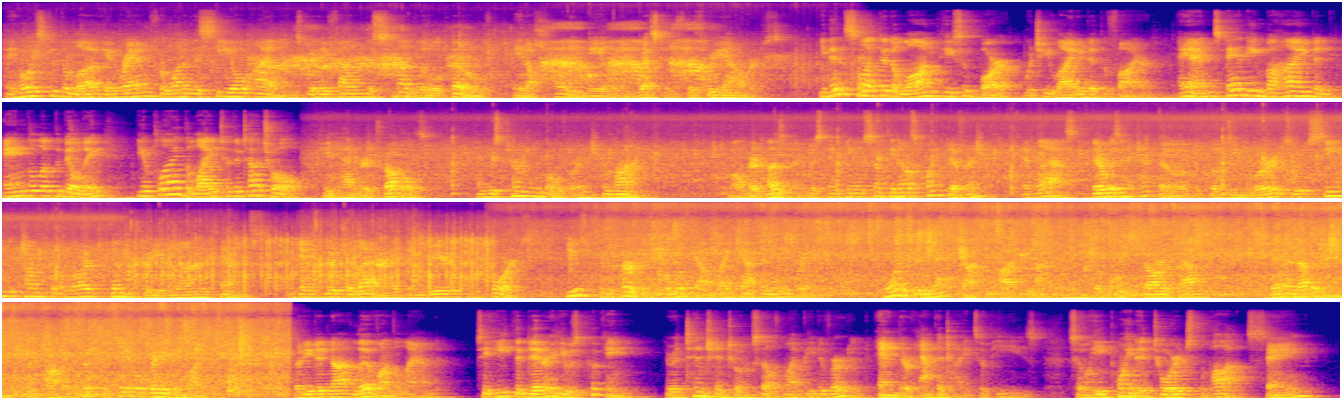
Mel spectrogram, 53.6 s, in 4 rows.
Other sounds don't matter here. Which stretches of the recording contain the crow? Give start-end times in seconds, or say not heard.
2.4-7.8.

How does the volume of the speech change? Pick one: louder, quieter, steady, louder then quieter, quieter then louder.
steady.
